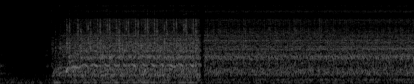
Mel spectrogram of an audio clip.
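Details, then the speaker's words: Norton Nemesis 1500cc fuel-injected V8 prototype, rebuilt with cylinder heads fitted, first crank on a small battery via starter motor: fast, even mechanical whirring, no knocks or grinding, camshaft spinning and oil flooding up through the bearings; healthy. "I connect up the earth terminal and I'm really pleased to see the camshaft spinning around nicely, and after a few seconds oil flooding up through the bearings, which is a really good sign."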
